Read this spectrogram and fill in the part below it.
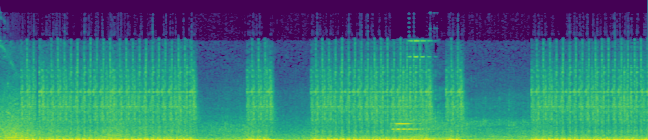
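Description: Bursts of rapid, heavy aircraft cannon fire from a Beaufighter in the War Thunder video game roar in long sustained volleys, separated by brief pauses, all against a constant loud engine drone.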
